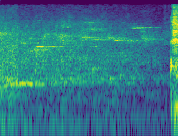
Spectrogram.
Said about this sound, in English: That was Laura Gardner and her blue-crowned laughing thrushes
